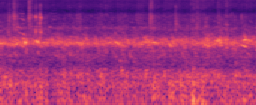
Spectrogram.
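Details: Broiler white chicks in a farm shed, a steady chorus of short high peeps, a few individual chirps standing out over the crowd, with light rustling throughout.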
